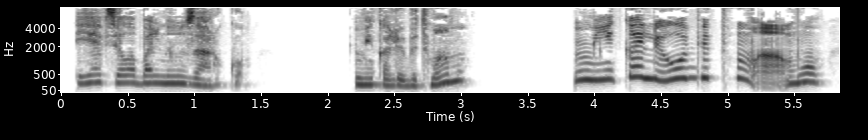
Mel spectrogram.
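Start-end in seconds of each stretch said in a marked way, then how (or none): 3.8-5.8 put-on high, drawn-out childlike assurance; confused old woman. A narrator's reading. Patient assuring her visitor, confused old woman's high voice. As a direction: assure slowly in a high little voice. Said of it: "заверила Наталья".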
